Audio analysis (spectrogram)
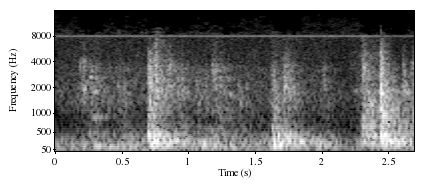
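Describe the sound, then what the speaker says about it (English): A locked door in a Vietnamese prison is tried three times, each attempt a short dull rattle and knock against the frame, close by, separated by quiet room tone with a faint steady whine. "This door, however, is locked."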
